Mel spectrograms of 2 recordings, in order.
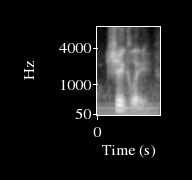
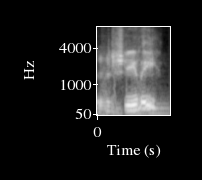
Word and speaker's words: Gigli: said about is when you said the title jiggly you should probably at the title right it's pronounced Gigli otherwise I tells me you don't even really know much about the movie Geely first of all I'm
